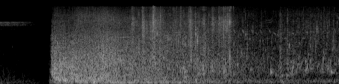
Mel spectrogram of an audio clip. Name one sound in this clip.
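Water splashes loudly over choppy waves.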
